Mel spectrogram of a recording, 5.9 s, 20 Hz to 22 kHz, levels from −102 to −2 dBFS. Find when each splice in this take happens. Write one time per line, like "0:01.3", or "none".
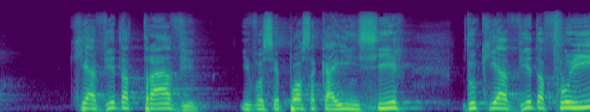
none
